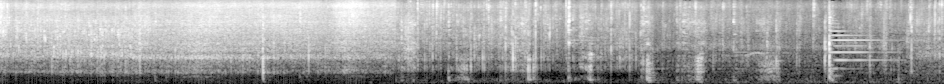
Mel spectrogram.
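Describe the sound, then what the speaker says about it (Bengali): Small snails fry in hot oil in a wok, giving a loud, continuous sizzle. Irregular scraping and clinking stir strokes join in partway through, with no voices. "তেল গরম হয়ে গেছে, এখন গুগুলি দিয়ে দেব।"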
